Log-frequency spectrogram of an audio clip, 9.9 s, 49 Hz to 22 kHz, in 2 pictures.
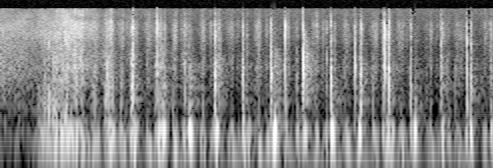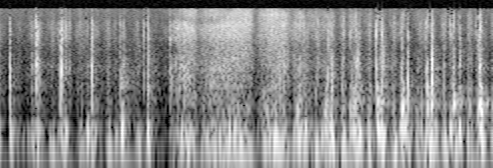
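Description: Fingertips and short nails of both hands scratch the pile of a large beige synthetic carpet in rapid, uneven strokes, about three to four per second. Each stroke is a short, dry, low-heavy rasp with brushy crackle above. A brief pause comes near the 6.5-second mark before the scratching resumes.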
